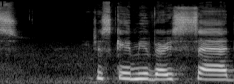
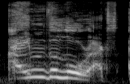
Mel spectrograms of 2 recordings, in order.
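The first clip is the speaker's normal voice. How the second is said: higher, fussy little creature voice; Lorax voice; 7 semitones higher than usual. Acted. Lorax confronts the Onceler, higher fussy voice. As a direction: announce yourself as the Lorax, higher than the narration. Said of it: "he came back with more gripes".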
